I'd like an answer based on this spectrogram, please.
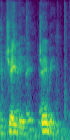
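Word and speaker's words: Gyabi: I learned you pronounce his name JB.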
